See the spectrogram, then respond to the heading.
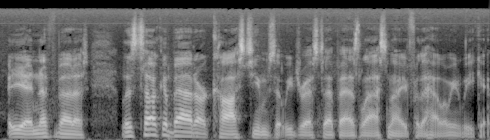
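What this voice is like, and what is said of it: Hoarse, strained voice. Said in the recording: “My voice is a little shot.”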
